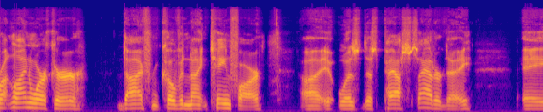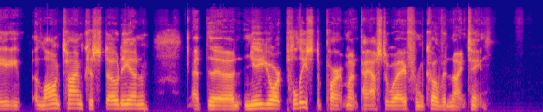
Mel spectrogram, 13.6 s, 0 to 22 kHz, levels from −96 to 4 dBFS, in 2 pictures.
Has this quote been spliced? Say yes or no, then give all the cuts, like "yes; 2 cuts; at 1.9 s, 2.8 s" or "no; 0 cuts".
yes; 1 cut; at 2.9 s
